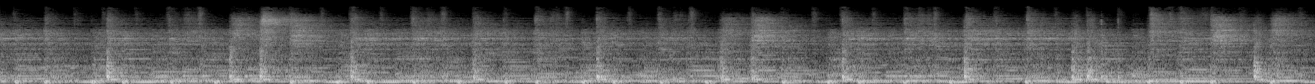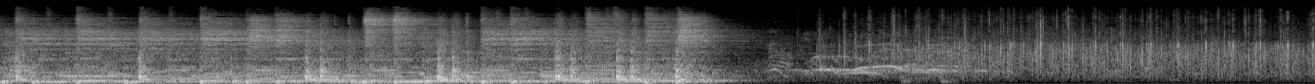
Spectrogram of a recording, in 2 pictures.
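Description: Live rock trio of electric guitar, electric bass and drum kit playing an instrumental passage that stops about twenty seconds in, followed by audience applause and cheering.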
